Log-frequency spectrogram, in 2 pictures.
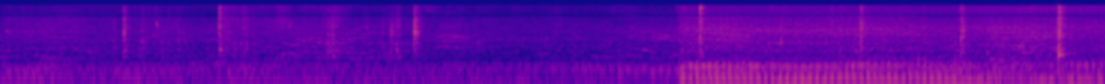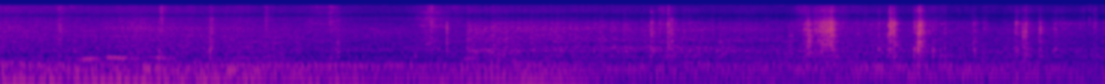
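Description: Small clicks and taps as metal clamps are worked off a fan heater's element housing. A motor vehicle's engine rumble starts suddenly about four seconds in and fades away over several seconds.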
